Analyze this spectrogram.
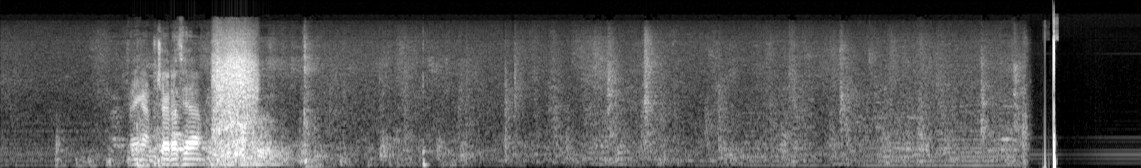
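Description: A crowd of people chatters and murmurs in a room.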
